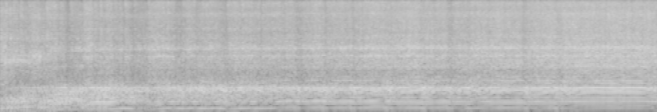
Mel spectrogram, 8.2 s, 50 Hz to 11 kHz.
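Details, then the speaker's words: 1985 Honda XL600R single, sat a couple years, seller suspected low compression, oil put down the cylinder, kick-started with choke: first start, revs rough and uneven then settles toward idle with a thin, breathy bark, smoking as oil burns off. "it's alive she's burning off all that oil we put down the cylinder she's idling it's a good sign"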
